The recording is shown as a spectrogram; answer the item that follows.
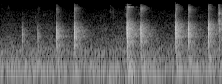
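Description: A run of about a dozen short, irregular clicks and taps, like small hard objects being handled, with the sharpest pair just after the midpoint.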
